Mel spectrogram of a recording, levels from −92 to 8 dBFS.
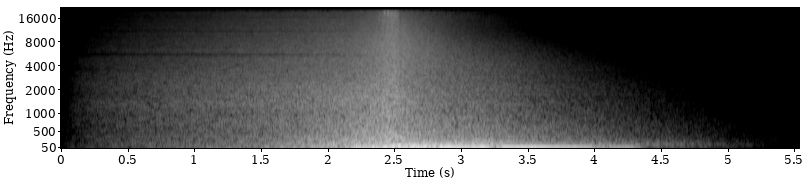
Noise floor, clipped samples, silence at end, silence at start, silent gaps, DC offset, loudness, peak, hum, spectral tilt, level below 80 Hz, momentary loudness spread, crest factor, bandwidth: -82 dBFS; under 0.1%; 1.25 s; 1.5 s; none; under 0.1%; -18 LUFS; 0 dBFS; none; -5.5 dB/octave; -18 dBFS; 24 LU; 18 dB; 20 kHz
